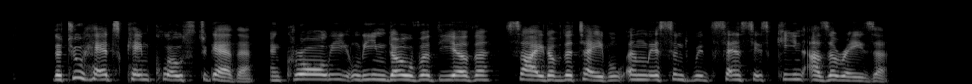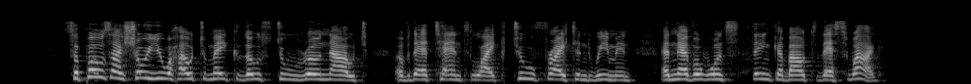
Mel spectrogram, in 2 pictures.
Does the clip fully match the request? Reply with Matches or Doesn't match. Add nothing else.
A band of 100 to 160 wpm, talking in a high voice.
Matches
